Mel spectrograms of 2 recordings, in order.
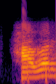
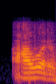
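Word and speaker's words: hour: और एन क्यों लगता है, क्योंकि इसका प्रोनाउंसिएशन है, वो क्या हो रहा है, प्रोनाउंसिएशन आ से आ रहा है, आवर। हावर नहीं कहेंगे, है ना, आवर बोलते हैं, मतलब घंटा है।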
